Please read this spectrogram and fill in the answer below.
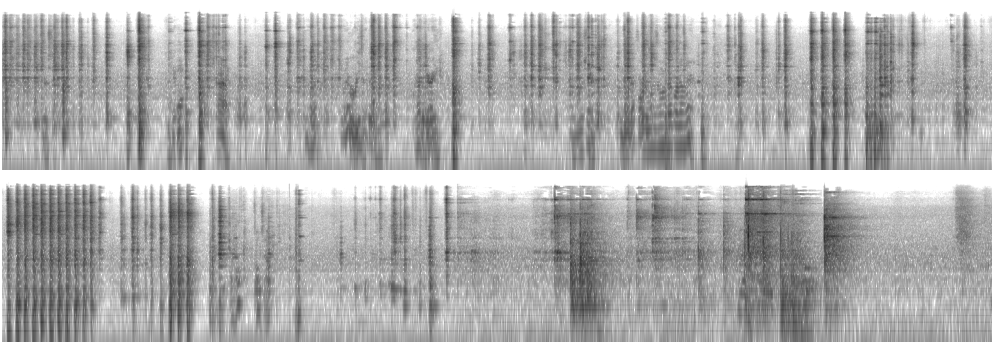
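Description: Hammer blows on a drift, irregular and repeated, with a quick run of strikes about halfway through: a wheel bearing is being knocked out of a magnesium motorcycle wheel hub that has just been heated with a torch to free it.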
